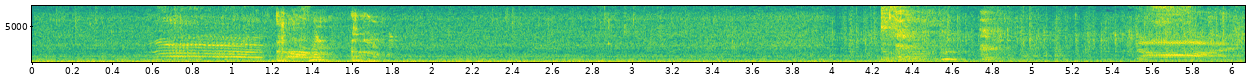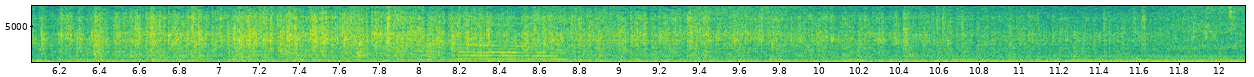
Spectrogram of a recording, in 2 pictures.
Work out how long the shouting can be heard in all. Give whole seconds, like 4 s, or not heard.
2 s.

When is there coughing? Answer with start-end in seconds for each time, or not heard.
1.2-1.9, 4.2-5.0, 9.4-9.9.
